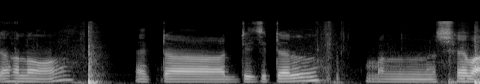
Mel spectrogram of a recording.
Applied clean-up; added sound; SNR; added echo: none; Drawer open or close; 9 dB; none.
